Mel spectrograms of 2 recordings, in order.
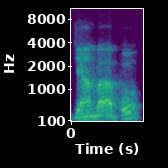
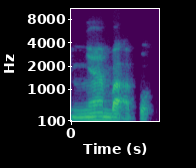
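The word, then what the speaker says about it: ñamba'apo: Se dice, algunos dirán ñandé, yamba apo, pero cualquiera que entiende va a decir que se pronunció mal, esa persona pronuncia mal. La pronunciación correcta es ñandé, ñamba apo.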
